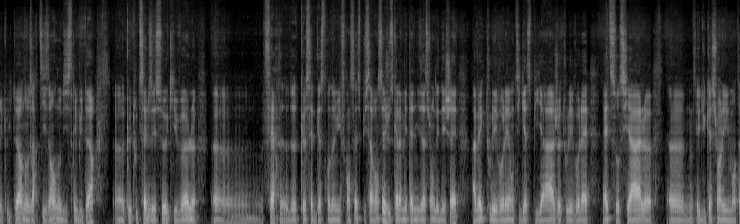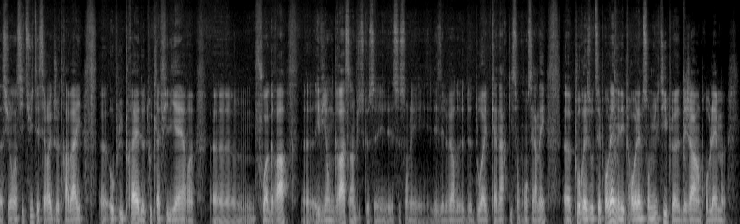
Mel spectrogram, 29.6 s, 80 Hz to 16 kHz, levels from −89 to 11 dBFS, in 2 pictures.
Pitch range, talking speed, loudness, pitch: 80-85 Hz, 195 wpm, -27 LUFS, 80 Hz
